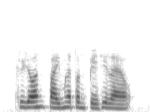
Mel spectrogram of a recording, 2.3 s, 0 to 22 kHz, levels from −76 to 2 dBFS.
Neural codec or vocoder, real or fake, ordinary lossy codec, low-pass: none; real; Opus, 24 kbps; 3.6 kHz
